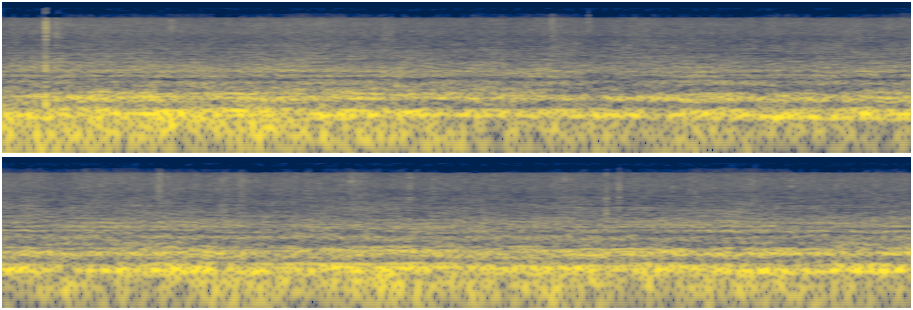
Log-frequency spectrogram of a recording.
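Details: Wild colony of western honey bees (Apis mellifera) living in a tree, found while honey tree hunting; dense continuous droning buzz with a steady low hum and overlapping wingbeats, no breaks.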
